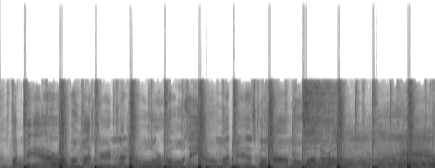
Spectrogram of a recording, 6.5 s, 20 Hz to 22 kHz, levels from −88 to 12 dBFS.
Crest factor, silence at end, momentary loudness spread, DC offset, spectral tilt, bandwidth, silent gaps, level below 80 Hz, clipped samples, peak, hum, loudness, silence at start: 12 dB; 0 s; 5 LU; under 0.1%; -4.5 dB/octave; 12 kHz; none; -16 dBFS; 0.2%; 0 dBFS; none; -13 LUFS; 0 s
